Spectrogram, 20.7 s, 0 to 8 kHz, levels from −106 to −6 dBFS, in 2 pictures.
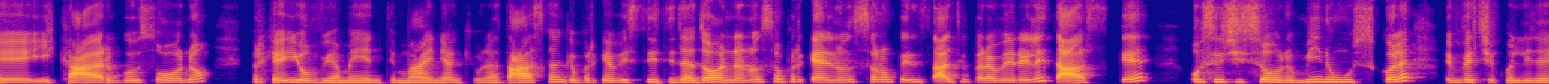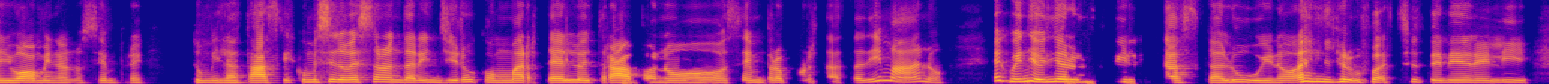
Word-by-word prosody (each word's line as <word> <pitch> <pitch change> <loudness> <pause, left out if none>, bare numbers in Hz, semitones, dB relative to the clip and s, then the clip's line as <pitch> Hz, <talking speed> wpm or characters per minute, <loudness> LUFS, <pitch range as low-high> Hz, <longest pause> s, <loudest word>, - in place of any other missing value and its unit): i 170 +4 -4
cargo 165 +2 +3
sono, 190 +2 -4 0.2
perché 215 -1 -2
io 195 +1 +4
ovviamente 170 -2 -4
mai 165 -1 0
neanche 160 0 -6
una 165 +1 -6
tasca, 170 +4 +3
anche 205 -4 -3
perché 190 +1 -5
i - - 0
vestiti 195 +2 -4
da 195 -1 +2
donna, 195 0 +4
non 200 +3 -2
so 260 +2 -2
perché, 205 -4 +2
non 195 +3 -5
sono 225 -2 -4
pensati 210 0 0
per 195 -3 -3
avere 190 +1 +1
le 290 +9 0
tasche 460 +8 +3 0.3
o - - +4
se 220 +2 -1
ci 205 0 -4
sono 200 -3 +3
minuscole, 225 - +2 0.2
invece 200 +1 -2
quelli 175 -1 -4
degli 170 -1 -1
uomini 185 -1 +2
hanno 165 +1 -9
sempre 165 -1 -11 0.2
8.000 170 -3 -4
tasche, 180 +1 +4
come 210 +2 -4
se 225 - 0
dovessero 210 +1 +2
andare 195 -2 0
in 195 - -4
giro 190 +4 -2
con 190 -2 -5
martello 185 +1 +1
e 185 - -2
trapano 175 -2 +1
sempre 190 +2 -5
a - - -12
portata 185 -1 -10
di 215 - -2
mano, 355 - -1 0.3
e 345 - +1
quindi 255 +2 +3
io - - +8
glielo 235 -1 +4
infilo 210 +1 -8
in 210 - -58
tasca 185 -1 -2
a - - -1
lui, 185 -3 -1
no, 175 +2 -3
e - - +6
glielo 225 -4 +2
faccio 215 +2 -5
tenere 195 -1 -2
lì, 190 0 -7
190 Hz, 200 wpm, -24 LUFS, 180-210 Hz, 0.3 s, io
